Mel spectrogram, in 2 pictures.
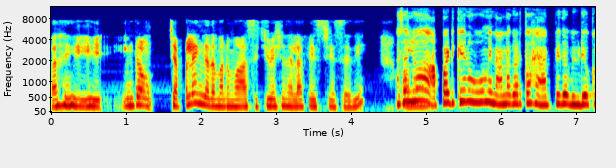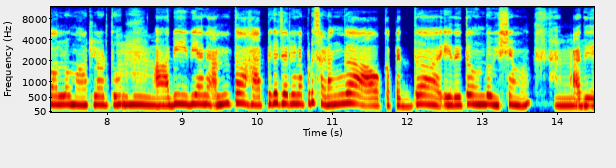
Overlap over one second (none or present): none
